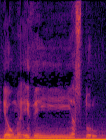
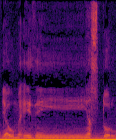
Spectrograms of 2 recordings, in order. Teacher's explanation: ما ننطقش التنوين وما ننطقش النون وننطق اللي هي حرف من حروف يرملون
